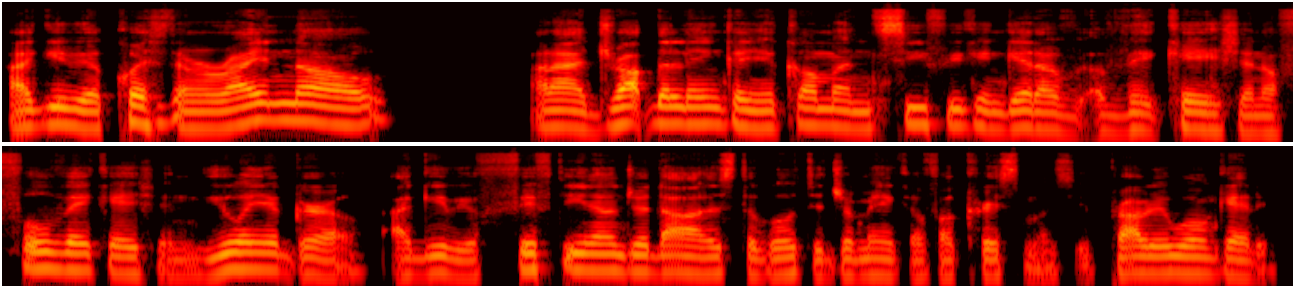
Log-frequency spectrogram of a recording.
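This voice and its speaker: A man's voice: mid-range voice, fairly even intonation, moderate pace, gravelly, mellow, no room sound, studio quality. A man hosting a casual livestream, giving business advice straight to viewers in an emphatic, repetitive way. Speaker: host of a trucking business livestream.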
